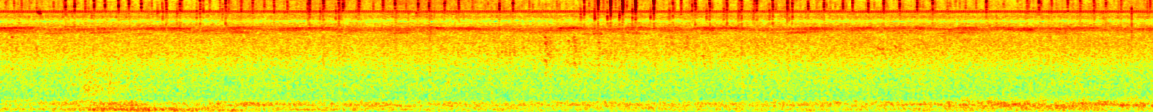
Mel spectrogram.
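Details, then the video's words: Handsome meadow katydid (Orchelimum pulchellum) singing by rubbing its wings: very high, thin ticks repeated several times a second, with denser buzzy runs midway, over a steady low rumble like distant traffic. "Katydid making noise / sound / chirping | Handsome meadow"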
